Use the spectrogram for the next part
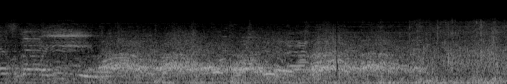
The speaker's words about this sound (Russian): Все собравшиеся кричат вместе, с лозунгами в руках и с поднятым вверх кулаком «Мы кричим!» Смерть Израилю!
